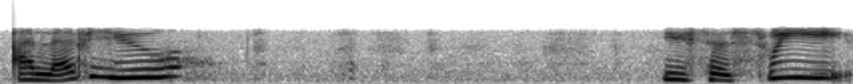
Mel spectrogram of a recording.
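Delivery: normal talking voice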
